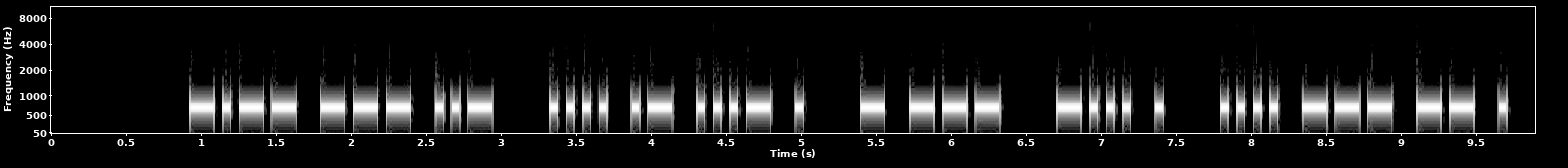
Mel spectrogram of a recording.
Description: Morse code, heard as a keyed tone, about 22 wpm, 700 Hz. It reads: YOU HAVE TO BE HOME
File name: practice / 22wpm / Sentences with 4-Word Phrases - 22wpm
